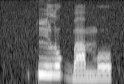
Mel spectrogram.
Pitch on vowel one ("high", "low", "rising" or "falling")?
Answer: high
